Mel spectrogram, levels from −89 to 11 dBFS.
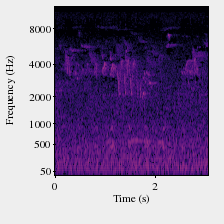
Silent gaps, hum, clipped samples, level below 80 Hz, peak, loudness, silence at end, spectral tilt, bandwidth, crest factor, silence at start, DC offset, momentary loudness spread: none; none; under 0.1%; -62 dBFS; -34 dBFS; -47 LUFS; 0 s; -3 dB/octave; 11.5 kHz; 14 dB; 0 s; under 0.1%; 4 LU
